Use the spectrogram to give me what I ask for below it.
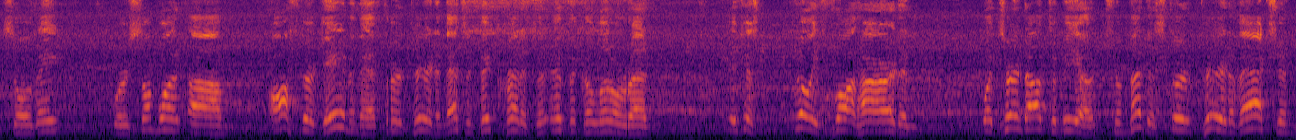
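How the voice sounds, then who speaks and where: This man is a color commentator offering live hockey analysis during a game broadcast from an indoor ice hockey arena. His voice is high and his speed normal. The noisy arena recording carries an ambient hum and clearly audible crowd and arena sound.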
